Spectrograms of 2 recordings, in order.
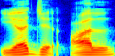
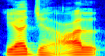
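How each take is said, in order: The two takes are said the same way.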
